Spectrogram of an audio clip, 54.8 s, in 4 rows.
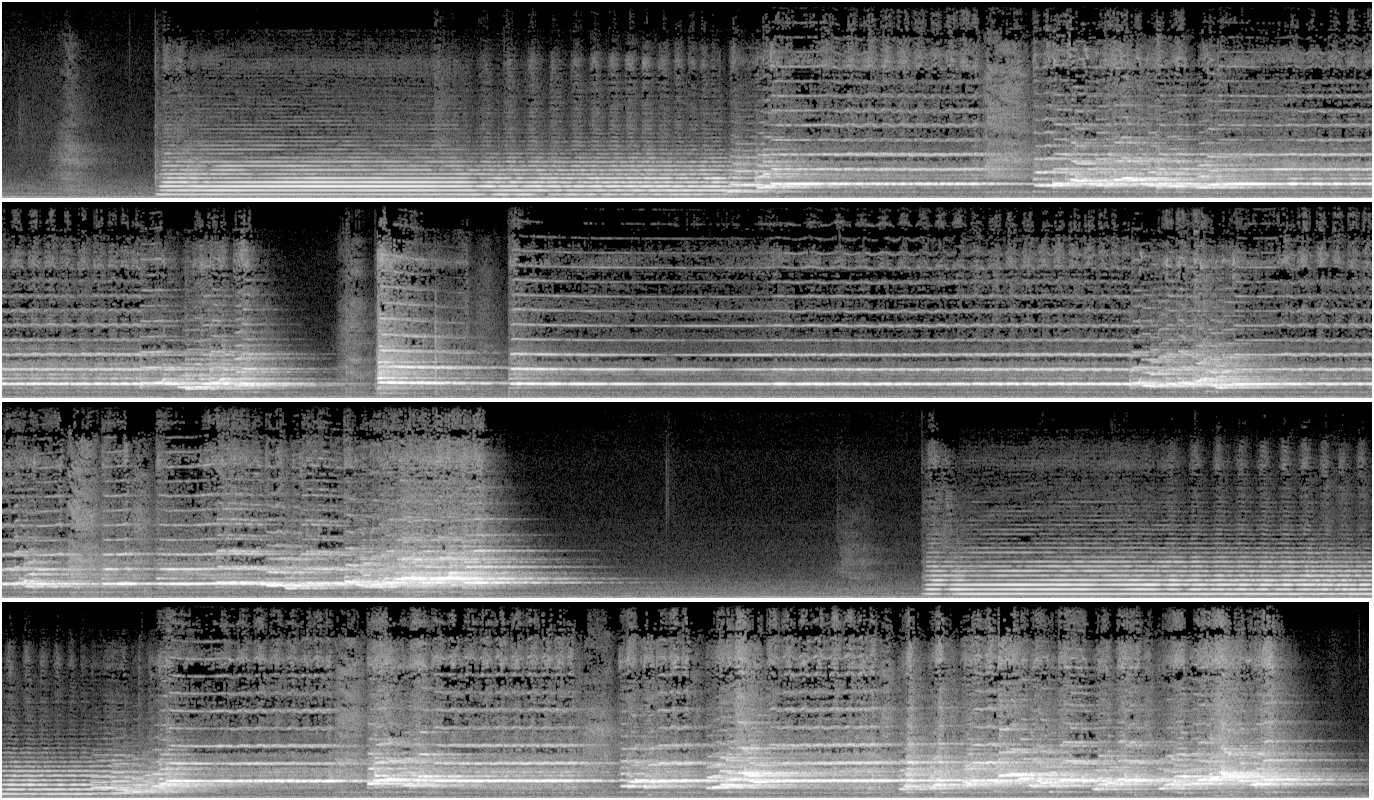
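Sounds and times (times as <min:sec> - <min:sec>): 
solo flute etude: 0:01.5 - 0:33.8, 0:36.6 - 0:54.7.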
